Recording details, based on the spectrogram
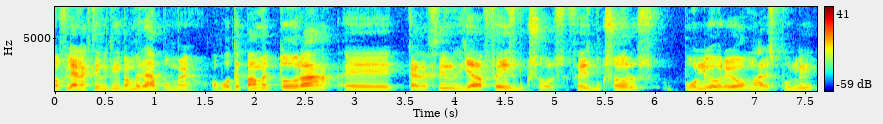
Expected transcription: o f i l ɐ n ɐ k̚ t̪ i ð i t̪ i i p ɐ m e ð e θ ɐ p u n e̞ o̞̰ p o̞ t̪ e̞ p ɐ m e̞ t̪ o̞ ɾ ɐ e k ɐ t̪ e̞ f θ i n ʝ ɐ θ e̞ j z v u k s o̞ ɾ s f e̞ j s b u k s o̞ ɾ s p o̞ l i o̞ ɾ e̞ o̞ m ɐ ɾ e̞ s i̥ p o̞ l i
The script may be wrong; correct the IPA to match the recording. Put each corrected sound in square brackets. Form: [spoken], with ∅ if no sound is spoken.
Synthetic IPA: o f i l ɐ n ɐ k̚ t̪ i [v] i t̪ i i p ɐ m e ð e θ ɐ p u [m] e̞ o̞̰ p o̞ t̪ e̞ p ɐ m e̞ t̪ o̞ ɾ ɐ e k ɐ t̪ e̞ f θ i n ʝ ɐ [f] e̞ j z [b] u k s o̞ ɾ s f e̞ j [z] b u k s o̞ ɾ s p o̞ l i o̞ ɾ e̞ o̞ m ɐ ɾ e̞ s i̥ p o̞ l i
